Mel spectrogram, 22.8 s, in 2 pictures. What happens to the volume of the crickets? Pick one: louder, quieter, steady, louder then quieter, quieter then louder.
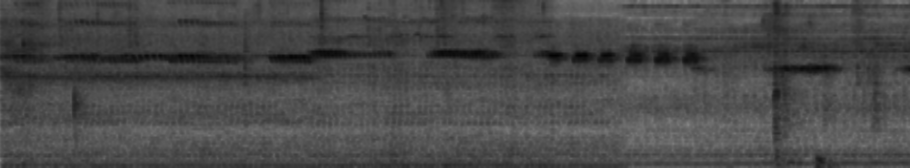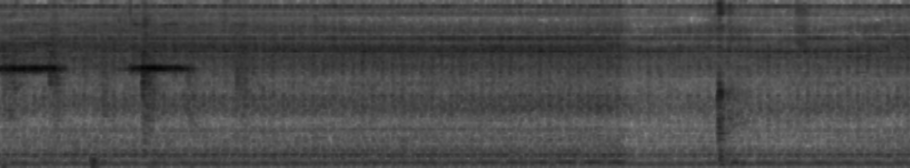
steady.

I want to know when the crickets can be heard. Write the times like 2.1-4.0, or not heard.
0.0-14.5.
